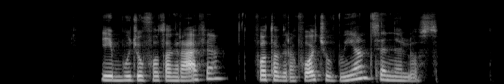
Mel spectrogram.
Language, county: Lithuanian, Panevėžys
